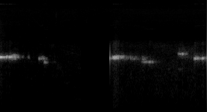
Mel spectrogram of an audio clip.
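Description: Someone whistles softly in short, wavering phrases separated by pauses, a thin high tune drifting in the background with no talking.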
